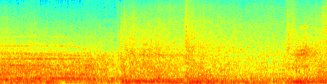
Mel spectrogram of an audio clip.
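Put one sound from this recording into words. A launcher fires with a loud boom.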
